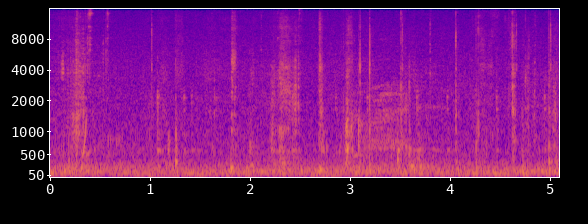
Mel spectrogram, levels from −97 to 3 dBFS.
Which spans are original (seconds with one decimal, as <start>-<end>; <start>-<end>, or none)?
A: 0.0-5.1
